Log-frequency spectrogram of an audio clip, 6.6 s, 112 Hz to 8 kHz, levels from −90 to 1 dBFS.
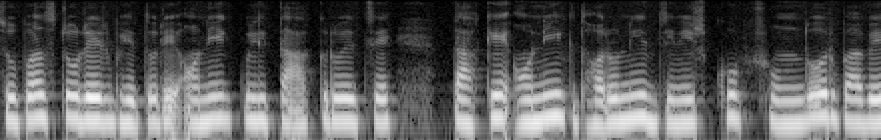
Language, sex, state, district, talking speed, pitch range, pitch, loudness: Bengali, female, Bihar, Katihar, 120 wpm, 195-215 Hz, 200 Hz, -16 LUFS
